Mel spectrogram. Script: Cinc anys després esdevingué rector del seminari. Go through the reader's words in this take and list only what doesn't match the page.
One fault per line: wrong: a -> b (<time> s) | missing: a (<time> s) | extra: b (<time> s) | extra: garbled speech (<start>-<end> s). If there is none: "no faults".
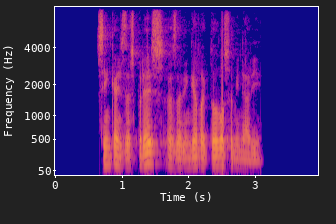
no faults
